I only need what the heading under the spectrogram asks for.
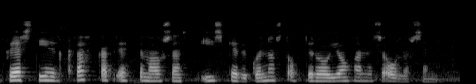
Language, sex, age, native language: Icelandic, female, 60-69, Icelandic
